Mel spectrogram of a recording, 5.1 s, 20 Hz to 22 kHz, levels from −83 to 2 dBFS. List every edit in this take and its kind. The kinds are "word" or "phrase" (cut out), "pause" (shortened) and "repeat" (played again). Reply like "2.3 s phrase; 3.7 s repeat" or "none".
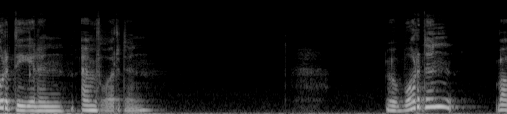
1.0 s word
